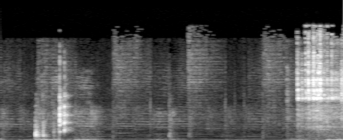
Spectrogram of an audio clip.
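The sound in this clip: Dice clatter in a glass dice tray during a tabletop role-playing game, giving a few sharp, faint clinks and rattles.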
